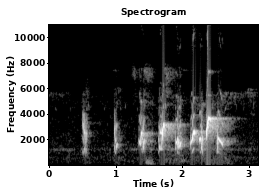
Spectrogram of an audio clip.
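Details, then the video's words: Red-whiskered bulbul singing a training song for young birds: two separate short chirps half a second apart, then a quick run of rich, rolling whistled notes with a bright upward flourish near the close, with no other sounds. "เสียงนกกรงตาแดงEp.168 เสียงหัดนกลูกเสอ เพลงเพราะ น่าฟัง"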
